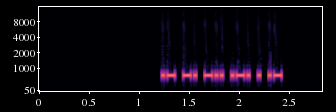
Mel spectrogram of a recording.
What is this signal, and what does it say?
Morse code, heard as a keyed tone, about 45 wpm, 700 Hz. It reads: ANDREA
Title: USA Common Names - 45wpm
